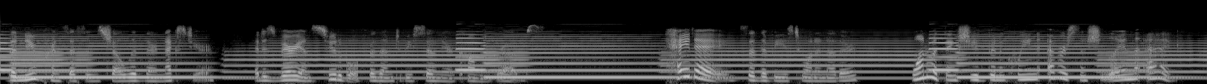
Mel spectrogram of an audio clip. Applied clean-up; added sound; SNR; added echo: none; Trumpet + Wind instrument, woodwind instrument; -3 dB; none.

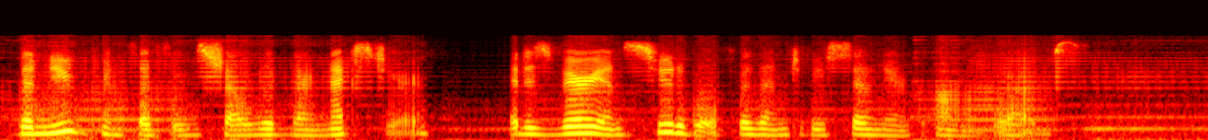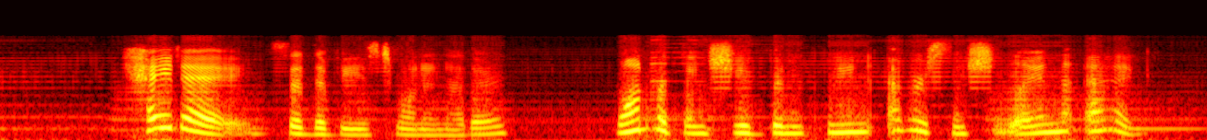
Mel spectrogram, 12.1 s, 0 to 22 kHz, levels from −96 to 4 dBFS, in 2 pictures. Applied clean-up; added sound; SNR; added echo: neural separator model SepFormer DNS4.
